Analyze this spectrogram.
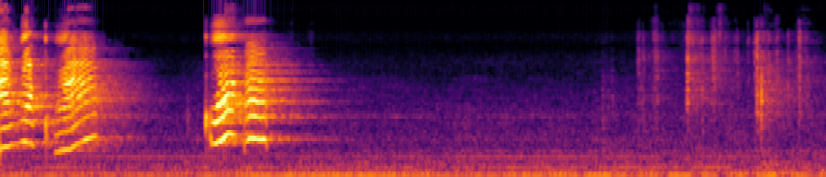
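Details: Indian ringneck parakeet making sounds: two quick bursts of harsh, rising and falling chattering notes in the first two seconds, followed by near quiet with only faint clicks and scratches.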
